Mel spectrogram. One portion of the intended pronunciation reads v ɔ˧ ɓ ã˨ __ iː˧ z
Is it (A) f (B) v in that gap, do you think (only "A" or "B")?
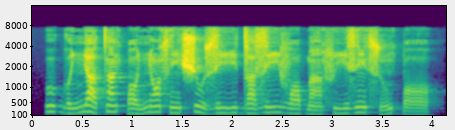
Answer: A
